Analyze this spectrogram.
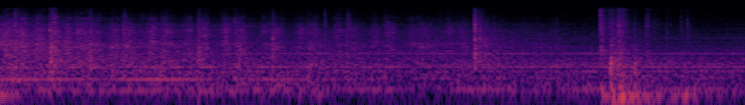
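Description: Boston Dynamics Spot robot dogs walking: a steady mechanical whir from their motors with light tapping from their feet on a hard floor, a sharp click about five seconds in and a heavier knock about a second later.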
